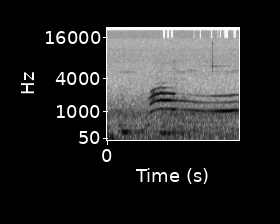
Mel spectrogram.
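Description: A domestic cat gives a long, high meow that rises sharply, then holds steady and drawn out.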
